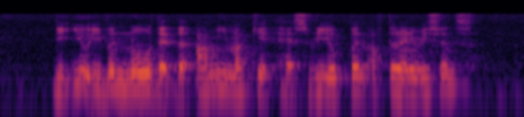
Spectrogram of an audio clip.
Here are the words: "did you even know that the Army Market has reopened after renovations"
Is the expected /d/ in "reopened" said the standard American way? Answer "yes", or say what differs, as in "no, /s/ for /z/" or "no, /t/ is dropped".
no, /d/ is dropped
